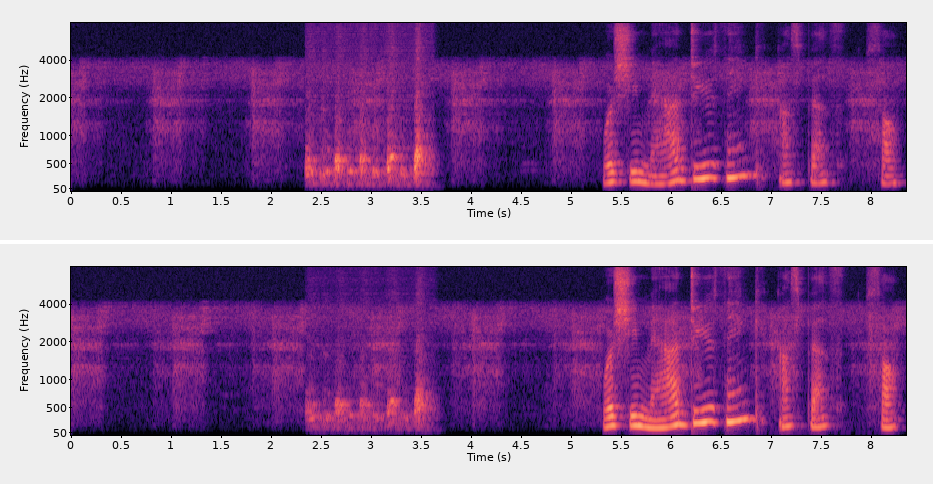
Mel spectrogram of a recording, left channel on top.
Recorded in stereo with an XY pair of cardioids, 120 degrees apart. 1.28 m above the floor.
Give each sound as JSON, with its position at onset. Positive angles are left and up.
{"t": 2.3, "sound": "a whoosh", "azimuth_deg": 55, "distance_m": 0.9}
{"t": 5.3, "sound": "a woman speaking", "azimuth_deg": -30, "distance_m": 0.8}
